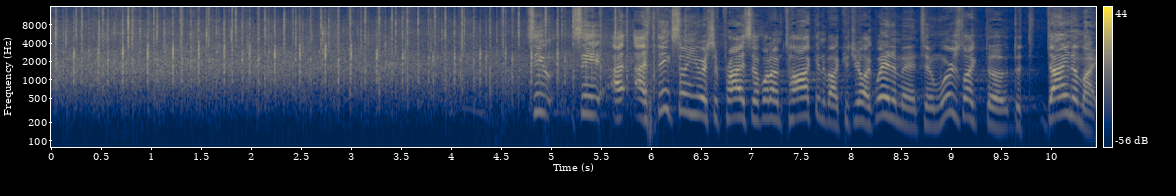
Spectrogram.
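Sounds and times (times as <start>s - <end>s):
audience applause at New Life: 0.0s - 6.4s
speech: 4.8s - 10.4s.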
